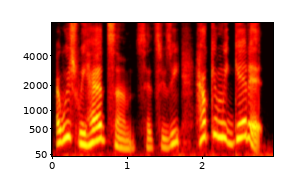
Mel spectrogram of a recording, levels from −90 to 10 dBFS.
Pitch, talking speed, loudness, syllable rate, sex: 235 Hz, 245 wpm, -17 LUFS, 5.2 syllables/s, female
